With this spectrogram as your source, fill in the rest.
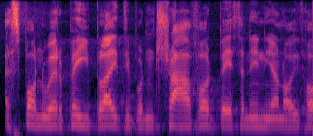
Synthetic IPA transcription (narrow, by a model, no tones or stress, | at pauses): əspɔnwɪrbejblˠajdiboːdən̩tʰravɔd̚beːθənɪnjɔnoːɨð̥hʊ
